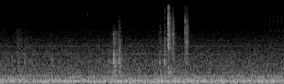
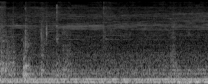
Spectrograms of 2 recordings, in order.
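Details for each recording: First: 1988 Mazda RX7, 1.3 L 13B twin-rotor rotary, sat unused for over 10 years, in neutral with the microphone set nearby: the starter spins it with a steady, rhythmic whirr but it never catches; cranks but won't start, cause unknown, plugs to be pulled. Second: 1988 Mazda RX7 sat for 10+ years, electric fuel pump running to drain the old fuel tank: steady low electric hum with faint buzz at constant pitch, no whine or rattle; fuel pump running normally.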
